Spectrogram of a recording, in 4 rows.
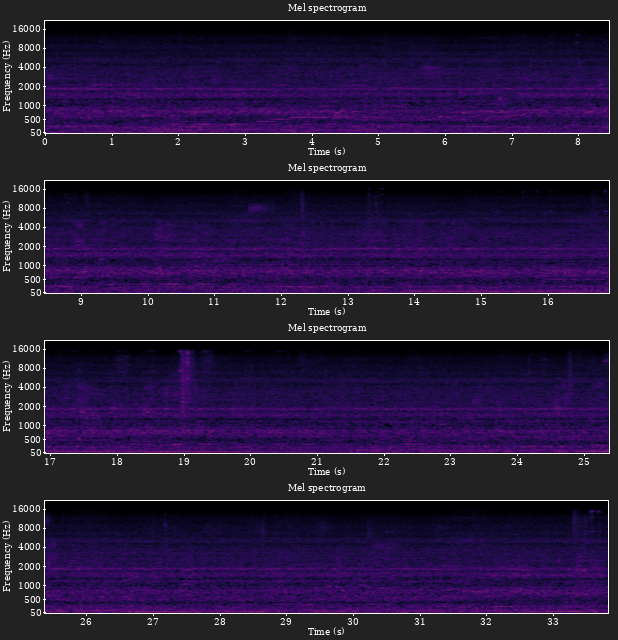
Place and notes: Cra., Medellín, Belén, Medellín, Antioquia, Colombia - Parque Perros
Se escuchan murmullos de personas, hay diferentes sonidos de perros, a lo lejos y de cerca, se escuchan tambien cadenas y el trotar de los animales, también se escucha el ruido de un motor y del aire. Se siente tambien una música a lo lejos. Tambien se escucha un avión a lo lejos.
1 September 2022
